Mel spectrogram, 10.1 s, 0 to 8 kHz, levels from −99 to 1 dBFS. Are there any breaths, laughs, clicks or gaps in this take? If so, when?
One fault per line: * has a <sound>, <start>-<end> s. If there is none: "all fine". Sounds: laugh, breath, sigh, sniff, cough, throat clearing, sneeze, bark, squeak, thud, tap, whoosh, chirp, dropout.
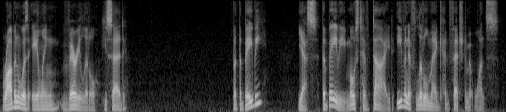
all fine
